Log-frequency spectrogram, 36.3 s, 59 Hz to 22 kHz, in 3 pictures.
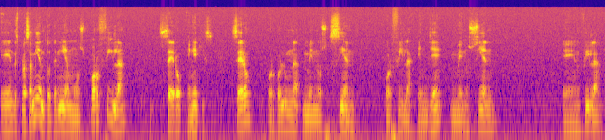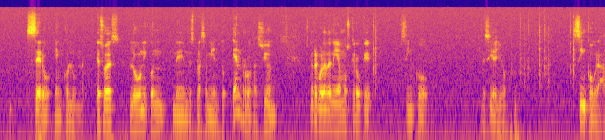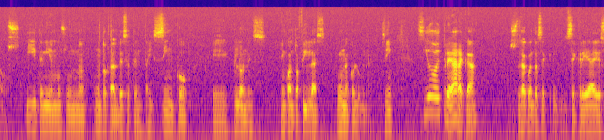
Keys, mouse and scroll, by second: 15.9 click, 20.4 KP_5, 22.4 click, 23.3 Left, 23.8 Delete, 24.3 KP_5, 26.1 click, 27.0 KP_7, 27.2 KP_5, 29.1-30.1 middle drag, 34.5 click.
